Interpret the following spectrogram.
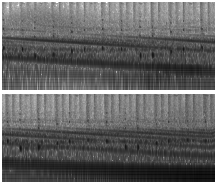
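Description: Electronic afro house music in a breakdown: a long synth tone slowly falls in pitch across several seconds over a steady ticking hi-hat pattern, with no kick drum.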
